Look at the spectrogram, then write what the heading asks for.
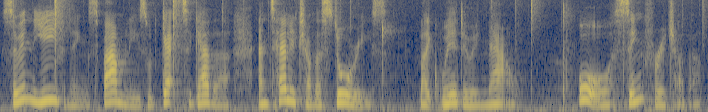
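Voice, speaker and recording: A woman's voice: mid-range voice, animated, moderate pace, a little hiss or hum, lightly acted, rough recording. A woman playing an enthusiastic storyteller in a family audio play, inviting listeners into an adventure with a sense of wonder. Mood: gentle, inviting.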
